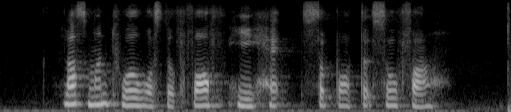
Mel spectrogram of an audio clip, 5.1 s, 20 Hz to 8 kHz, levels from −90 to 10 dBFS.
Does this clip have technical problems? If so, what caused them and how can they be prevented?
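Yes. AMR comfort noise fills 4.69 to 5.07 s: the phone stopped sending speech frames for 380 ms, so synthetic steady noise replaces the real background. Relaxing or disabling discontinuous transmission would prevent it.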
